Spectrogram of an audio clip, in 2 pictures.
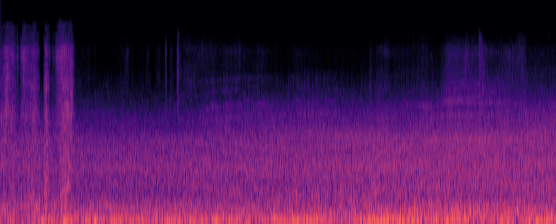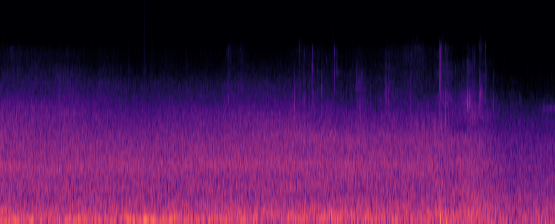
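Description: Outdoor street ambience: wind rumbling on the microphone over the hum of traffic below. Fabric rustles sharply for the first second as the cover is handled.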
